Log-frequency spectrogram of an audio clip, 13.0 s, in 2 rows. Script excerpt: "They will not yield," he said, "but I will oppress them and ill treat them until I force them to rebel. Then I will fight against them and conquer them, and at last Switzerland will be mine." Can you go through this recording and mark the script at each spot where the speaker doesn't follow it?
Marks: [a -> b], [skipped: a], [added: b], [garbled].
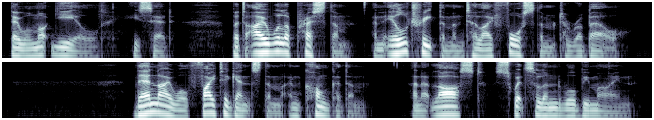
"They will not yield," he said, "but I will oppress them and ill treat them until I force them to rebel. Then I will fight against them and conquer them, and at last Switzerland will be mine."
